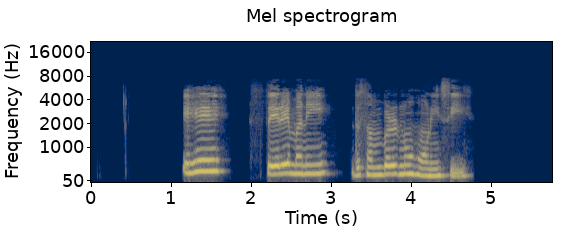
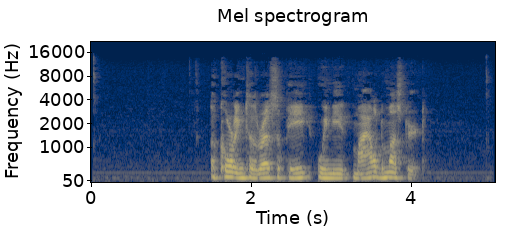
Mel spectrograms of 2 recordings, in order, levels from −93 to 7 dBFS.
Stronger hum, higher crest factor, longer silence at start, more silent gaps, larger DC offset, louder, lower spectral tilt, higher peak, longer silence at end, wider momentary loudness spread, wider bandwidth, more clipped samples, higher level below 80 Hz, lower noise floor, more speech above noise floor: neither; about the same, 16 dB vs 18 dB; second, 1.15 s vs 1.5 s; first, 1.81-1.97 s vs none; neither; first, -15 LUFS vs -20 LUFS; about the same, -7 dB/octave vs -6.5 dB/octave; about the same, -2 dBFS vs -4 dBFS; about the same, 1.05 s vs 0.95 s; first, 14 LU vs 11 LU; second, 7 kHz vs 11.5 kHz; neither; second, -62 dBFS vs -56 dBFS; first, under -90 dBFS vs -59 dBFS; first, over 76 dB vs 39 dB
